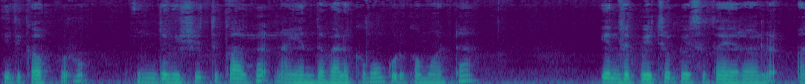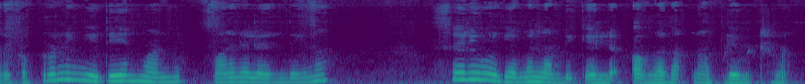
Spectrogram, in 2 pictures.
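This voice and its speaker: A woman talking with her husband in a casual couple conversation, explaining things patiently and calmly. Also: lowish voice, brisk, a little hiss or hum. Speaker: wife.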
